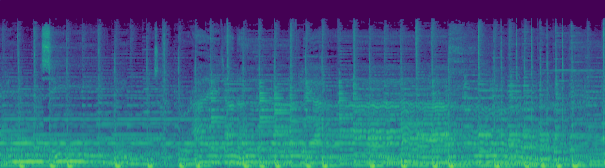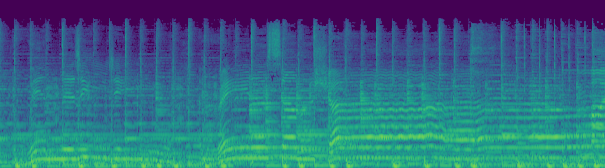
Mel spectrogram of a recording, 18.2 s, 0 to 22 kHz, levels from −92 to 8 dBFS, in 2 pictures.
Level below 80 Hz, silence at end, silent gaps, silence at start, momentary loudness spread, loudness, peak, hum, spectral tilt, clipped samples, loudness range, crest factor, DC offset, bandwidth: -26 dBFS; 0 s; none; 0 s; 7 LU; -21 LUFS; -2 dBFS; none; -5.5 dB/octave; under 0.1%; 5 LU; 18 dB; 0.2%; 13.5 kHz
